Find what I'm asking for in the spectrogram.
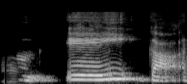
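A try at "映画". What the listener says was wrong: But actually, the pronunciation is different, right? We will pronounce it as ega. E will not be there. It is not eiga. It is ega. Pronunciation will be ega, which is movie.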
